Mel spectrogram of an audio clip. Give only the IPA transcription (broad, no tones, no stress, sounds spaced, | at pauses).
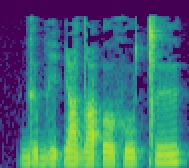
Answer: ɡ ɨ b i ʔ i dˤ o ʔ o x u ǀ ɨ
